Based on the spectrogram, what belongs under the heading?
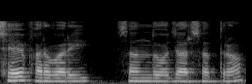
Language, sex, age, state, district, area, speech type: Hindi, male, 45-60, Madhya Pradesh, Bhopal, rural, spontaneous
